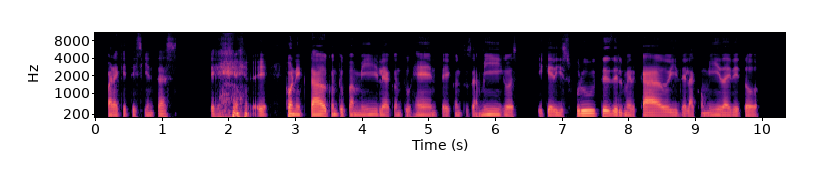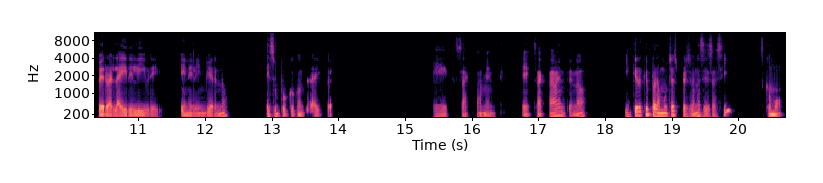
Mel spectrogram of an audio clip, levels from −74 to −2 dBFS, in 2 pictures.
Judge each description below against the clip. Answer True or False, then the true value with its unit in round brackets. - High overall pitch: False (100 Hz)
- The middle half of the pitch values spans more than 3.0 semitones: False (2.7 semitones)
